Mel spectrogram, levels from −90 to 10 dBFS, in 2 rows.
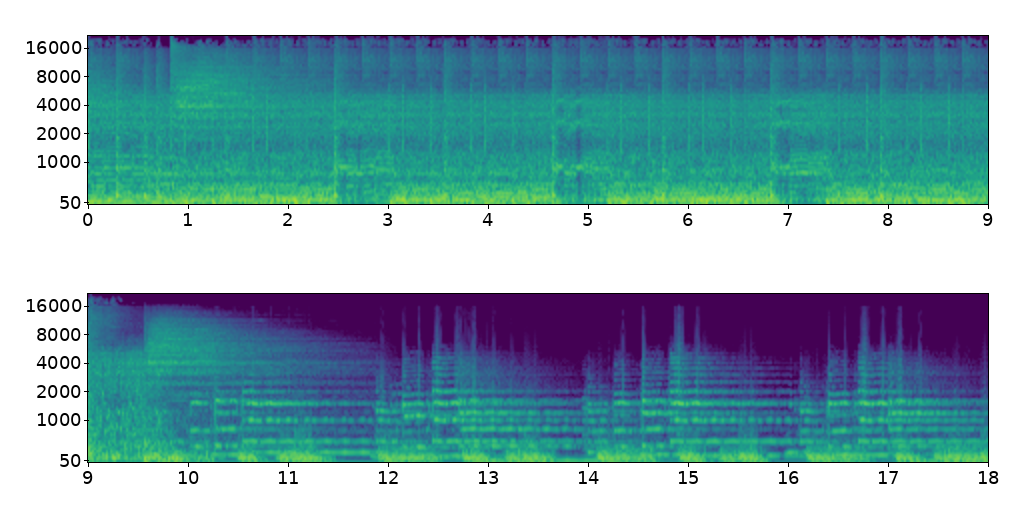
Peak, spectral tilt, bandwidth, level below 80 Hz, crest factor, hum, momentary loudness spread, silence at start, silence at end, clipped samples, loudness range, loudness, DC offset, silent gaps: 0 dBFS; -5 dB/octave; over 20 kHz; -20 dBFS; 12 dB; none; 8 LU; 0 s; 0 s; under 0.1%; 6 LU; -14 LUFS; 0.5%; none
